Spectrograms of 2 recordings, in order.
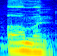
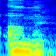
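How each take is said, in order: No difference in how they are said.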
